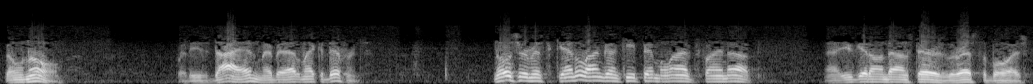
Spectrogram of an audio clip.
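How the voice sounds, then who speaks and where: Man playing a husky, stubborn frontier sheriff. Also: mid-range voice, moderate pace, long pauses, lightly acted. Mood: stubborn, firm. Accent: American Western. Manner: terse, drawling rustic speech. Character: stubborn, folksy frontier sheriff, guarded and blunt. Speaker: actor in a radio western. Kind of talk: old-time radio drama acting. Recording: dull, muffled old radio recording.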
